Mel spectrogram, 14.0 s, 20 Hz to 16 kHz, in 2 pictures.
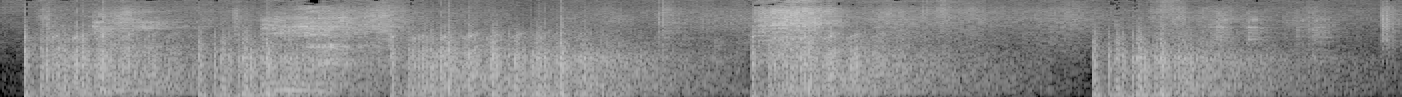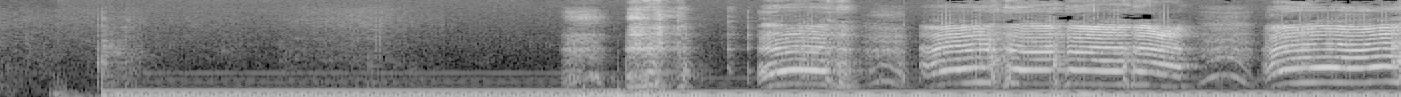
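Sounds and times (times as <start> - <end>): low droning tone: 7.5 - 14.0.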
